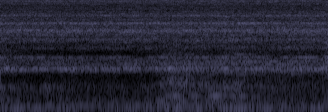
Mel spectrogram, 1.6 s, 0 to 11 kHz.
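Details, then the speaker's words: 1970 Porsche 911T 2.2L flat-six, out of the car, during a leak-down test holding 85 of 90 psi; a soft hiss at the vent breather shows leakage past the piston rings, not catastrophic, possibly from poor lubrication after sitting. "but I can actually hear it coming out of the vent breather here so that's leaking past the Rings now this is not catastrophic"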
